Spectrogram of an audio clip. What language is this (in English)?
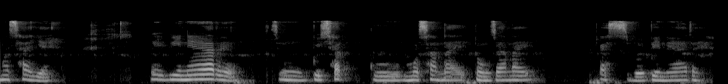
Bodo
